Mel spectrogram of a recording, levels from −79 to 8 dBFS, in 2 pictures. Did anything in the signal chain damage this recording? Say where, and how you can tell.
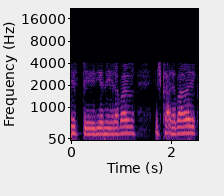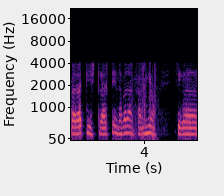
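Yes. Throughout the clip, speech stops dead at 4.2 kHz and sounds rough, grainy and heavily degraded. This is likely Opus compression at the codec stage, narrowed to narrowband at a very low rate near 8 kbps. A spectrogram shows a flat ceiling with noisy, smeared bands beneath.

From 3.74 to 4.28 s, an irregular burst of scratching sits on the signal: loose connector crackle in the analogue wiring. A worn contact making and breaking chops the line. The waveform shows scattered sharp spikes and dropouts, and the spectrogram shows broadband vertical streaks.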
